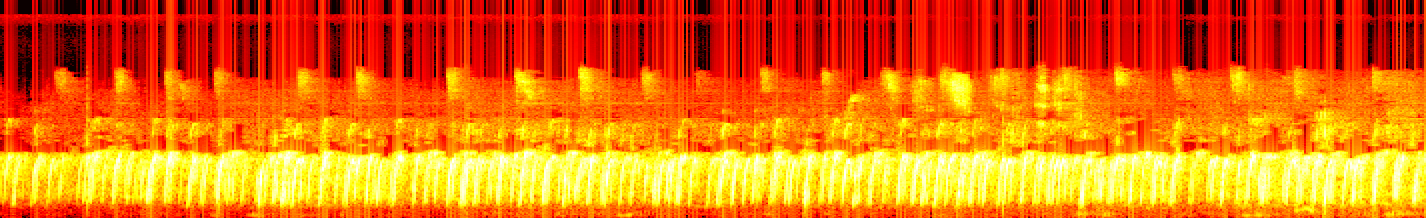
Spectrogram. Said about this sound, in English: And on the way, I heard a very strange popping noise. And I sent you a recording of this, and I will cut it into the show, because I have never heard that sort of noise coming from frogs.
